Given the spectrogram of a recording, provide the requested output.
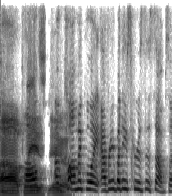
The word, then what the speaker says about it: Colle McVoy: I have to um give you the proper pronunciation. I'm call McBoy. Everybody screws this up, so you're totally cool. It's call.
